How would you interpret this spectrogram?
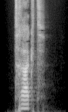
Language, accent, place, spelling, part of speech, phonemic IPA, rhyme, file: German, Germany, Berlin, Trakt, noun, /tʁakt/, -akt, De-Trakt.ogg
- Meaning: 1. tract (a series of connected body organs) 2. wing, block (of a building)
